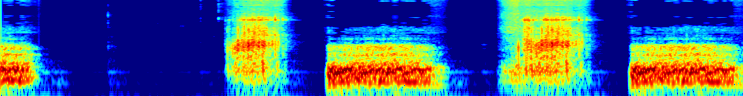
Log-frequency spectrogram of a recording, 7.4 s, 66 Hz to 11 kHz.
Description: 3:30 Crackles (Coarse)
